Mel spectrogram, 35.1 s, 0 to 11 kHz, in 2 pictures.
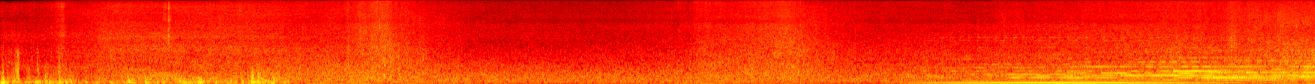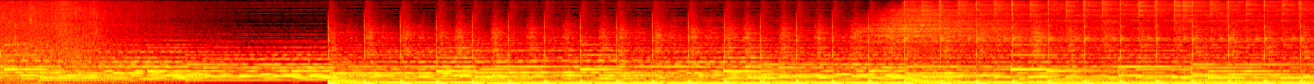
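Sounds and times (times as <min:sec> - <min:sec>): wind buffeting microphone: 0:00.0 - 0:18.5
surf washing onto beach: 0:00.0 - 0:19.5
soft ambient music: 0:11.6 - 0:35.0.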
